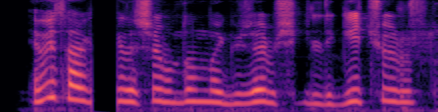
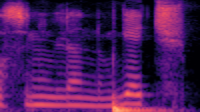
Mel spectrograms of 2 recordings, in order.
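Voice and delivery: usual speaking voice

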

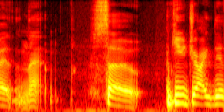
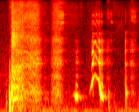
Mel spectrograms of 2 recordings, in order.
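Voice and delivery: high laugh. Real, not acted. Laugh after joke.

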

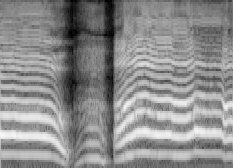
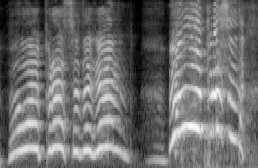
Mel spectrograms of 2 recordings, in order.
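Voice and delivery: excited rising; 7 semitones higher than usual. Real, not acted. Gamer giddily asks himself about pressing the button again. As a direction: build up giddy excitement.

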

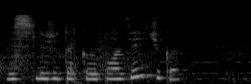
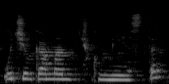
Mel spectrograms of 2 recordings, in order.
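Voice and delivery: ordinary talk

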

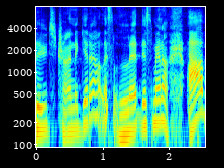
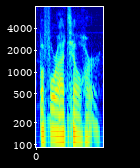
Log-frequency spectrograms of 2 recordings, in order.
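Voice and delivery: hushed warning; 8 semitones lower, 6 dB quieter than usual. Retold or imitated. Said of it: "but he was like".

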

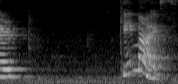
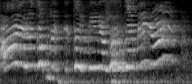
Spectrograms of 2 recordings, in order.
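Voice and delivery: panicked; 13 semitones higher than usual. Real, not acted. Caught by Slender.

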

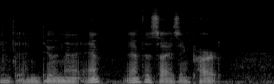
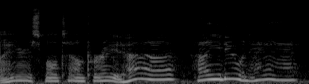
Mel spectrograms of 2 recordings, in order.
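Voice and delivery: parade greeters; 14 semitones higher, slower than usual. Pretend. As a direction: chirp a bright high greeting like a cheerful parade-goer. Voicing cheerful townsfolk at a parade.

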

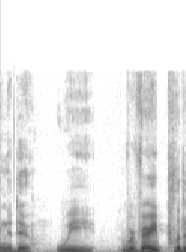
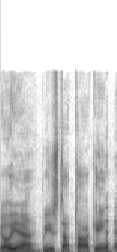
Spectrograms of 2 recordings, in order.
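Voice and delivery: high, louder mock interruption; dismissive brush-off; 7 semitones higher, 3 dB louder than usual. American hearing polite interest as being told to stop, mock dismissive. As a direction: cut them off with a pitched-up "oh, yeah". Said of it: "'Cause it sounded like".

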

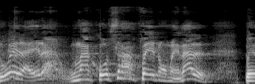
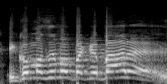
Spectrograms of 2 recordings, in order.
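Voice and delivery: higher, louder worried plea; panicked question; 6 semitones higher, 5 dB louder than usual. Acted. Rider on runaway camel, panicked and loud. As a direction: ask in a panic as the camel runs.

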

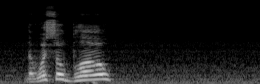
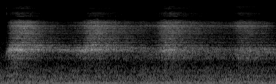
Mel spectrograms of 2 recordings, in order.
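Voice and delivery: soft unvoiced steam hiss; slinking engine puffing quietly; quiet engine shush; 12 dB quieter, much slower than usual. A narrator's reading. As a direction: breathe out a sad little shh. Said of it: "a mournful, quiet".

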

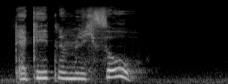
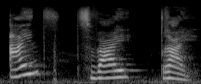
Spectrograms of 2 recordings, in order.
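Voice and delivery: usual speaking voice

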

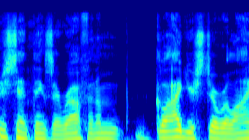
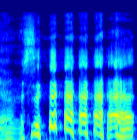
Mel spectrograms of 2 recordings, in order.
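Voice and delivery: laughing; 8 semitones higher, 3 dB louder than usual. Real, not acted. Laughing at the game's story.

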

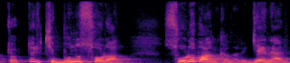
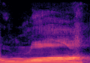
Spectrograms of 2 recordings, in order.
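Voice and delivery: loud, drawn-out roar; roaring lion; 6 dB louder than usual. Acted. Teacher mimics a lion that shouts Allah, loud drawn-out roar. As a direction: stretch the word into a big lion roar. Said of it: "Allah diye bağıran aslan var".

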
